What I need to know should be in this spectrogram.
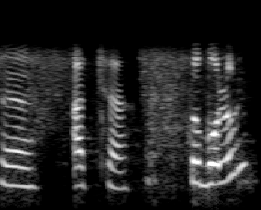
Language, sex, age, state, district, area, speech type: Bengali, female, 30-45, West Bengal, Murshidabad, urban, conversation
